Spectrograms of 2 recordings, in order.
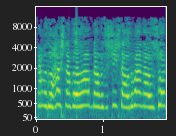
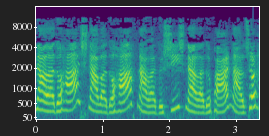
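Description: First: The numbers run together quickly in one breath. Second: Each number is said slowly with pauses between. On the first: "با یه نفس" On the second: "نه مثل من شمرده شمرده"

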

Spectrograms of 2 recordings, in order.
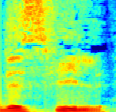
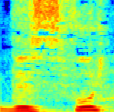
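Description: First: The last syllable has an 'ee' vowel. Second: The last syllable has an 'oo' vowel. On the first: This is how locals say the city's name. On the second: This is the standard name of the city.

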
